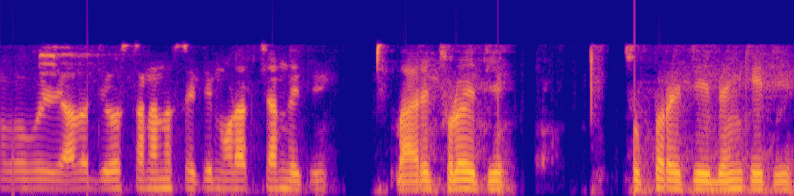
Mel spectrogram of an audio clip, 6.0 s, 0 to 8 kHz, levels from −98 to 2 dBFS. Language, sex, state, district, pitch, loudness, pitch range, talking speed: Kannada, male, Karnataka, Bijapur, 125 Hz, -19 LUFS, 115-130 Hz, 150 wpm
